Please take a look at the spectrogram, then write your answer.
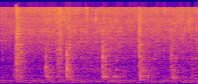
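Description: Boiled figs stirred into a sautéing tomato gravy in a pan, giving a steady low sizzle with several distinct scraping stir strokes at a regular pace, close by and without talk.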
